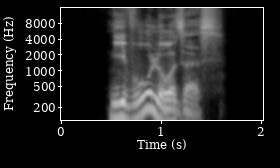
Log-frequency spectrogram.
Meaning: strong/mixed nominative/accusative neuter singular of niveaulos
- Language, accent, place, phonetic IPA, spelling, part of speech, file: German, Germany, Berlin, [niˈvoːloːzəs], niveauloses, adjective, De-niveauloses.ogg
